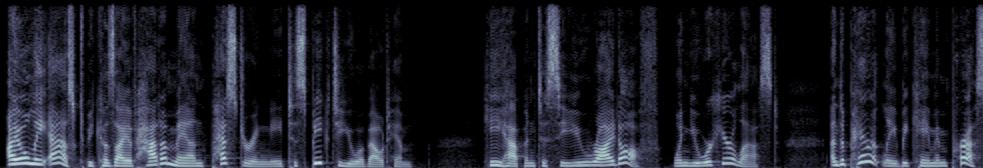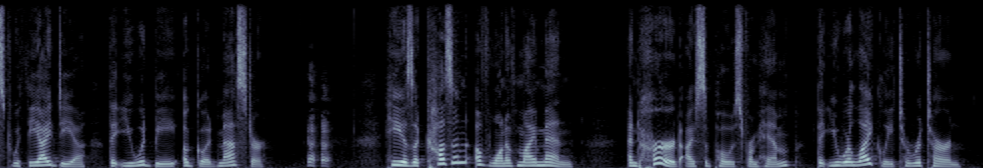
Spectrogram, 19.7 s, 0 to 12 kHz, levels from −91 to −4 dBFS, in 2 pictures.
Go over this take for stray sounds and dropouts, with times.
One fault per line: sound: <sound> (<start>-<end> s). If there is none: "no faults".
sound: laugh (12.9-13.2 s)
